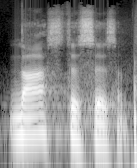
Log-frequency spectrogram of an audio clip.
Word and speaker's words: Gnosticism: Gnosticism. Now that's kind of a fancy word. Think of it like this: Gnostic with ism after it. And Gnostic is spelled G-N, Gnostic.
